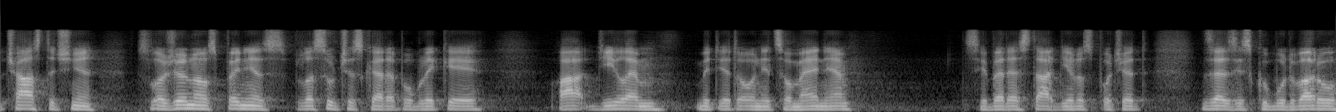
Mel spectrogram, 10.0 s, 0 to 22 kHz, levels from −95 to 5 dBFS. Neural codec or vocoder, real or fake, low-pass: codec, 16 kHz, 0.3 kbps, FocalCodec; fake; 7.2 kHz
